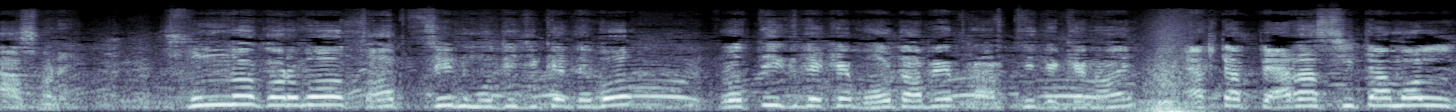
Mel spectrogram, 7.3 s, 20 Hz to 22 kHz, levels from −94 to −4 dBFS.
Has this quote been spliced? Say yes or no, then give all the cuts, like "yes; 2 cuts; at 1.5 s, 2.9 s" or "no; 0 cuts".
yes; 1 cut; at 5.8 s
